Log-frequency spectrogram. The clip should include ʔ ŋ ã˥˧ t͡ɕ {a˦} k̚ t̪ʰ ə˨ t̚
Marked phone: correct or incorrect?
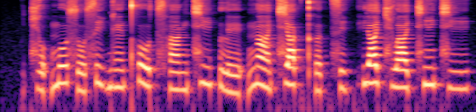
correct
